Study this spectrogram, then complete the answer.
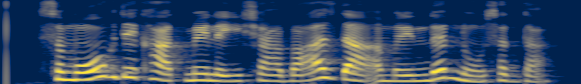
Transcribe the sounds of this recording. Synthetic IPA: səmoːɡd̪eːkʰaːt̪mẽːləiːʃaːɦbaːzd̪aːʔə̰mɾɪ̃nd̪əɾnũːsəd̪ːa̰ː

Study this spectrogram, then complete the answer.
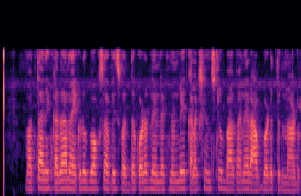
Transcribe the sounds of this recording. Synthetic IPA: mɔt̪ːaːniikɐd̪aːnaːjɐkuɽubaːksaːpʰiːsʋɐd̪ːɐkuːɽaːnenːɐʈinuɳɖeːkɐlɐkʂɐnsnubaːɡaːne̞ːɾaːpɐbɐɽut̪unːaːɽu

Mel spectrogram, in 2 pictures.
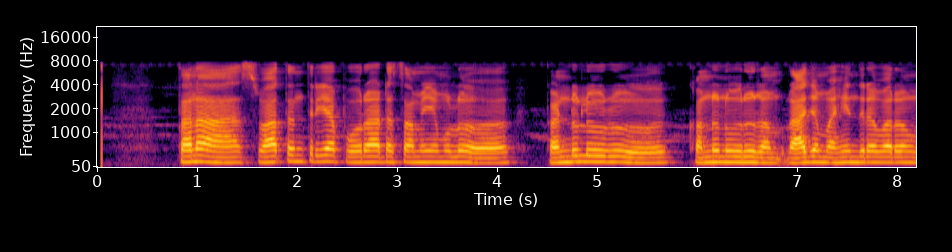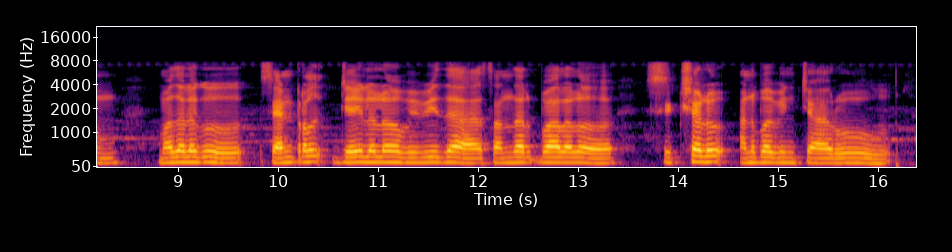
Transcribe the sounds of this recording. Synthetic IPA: t̪ɐnɐsʋaːt̪ɐnt̪ɾijɐpɔːɾaːʈɐsɐmɐjɐmloː | kɐɳɖuluːɾukɐɳɖuluːɾuɾaːd͡ʒɐmɐɦeːnd̪ɾɐʋɐɾɐmː | ɔd̪ɐlɐkuseɳʈɾɐld͡ʒɐjlɐlo̞ːʋiʋid̪ʱɐsɐnd̪ɐɾbʱaːlɐlo̞ː | ʃikʂɐluɐnubʱɐʋiɲt͡ʃaːɾu

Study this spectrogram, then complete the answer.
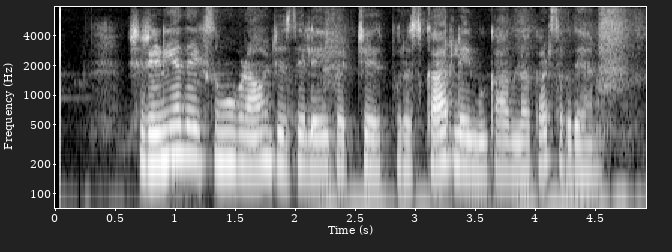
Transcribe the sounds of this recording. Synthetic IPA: ʃɾeːɽ̃ijãd̪aeːksɐmubɐɽ̃aːod͡ʒɪs̬d̪eləibɐtːʃepʊɾəskaːɾləimʊkaːblakɐɾsɐkd̪eɦə̃n

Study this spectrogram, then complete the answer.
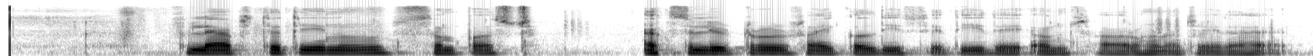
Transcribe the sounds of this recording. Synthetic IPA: fʰlɛːpst̪ʰɪt̪iːnũːsəmpəsʈ | ɛksliːʈəɾsaːikəld̪iːst̪ʰɪt̪iːd̪eːʔənʊsaːɾɦoːɽ̃a̰ːt͡ʃa̰ːiːd̪aːɦɛ̰ː

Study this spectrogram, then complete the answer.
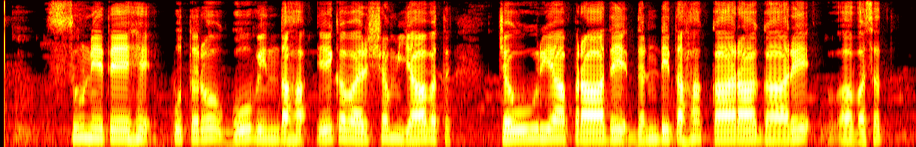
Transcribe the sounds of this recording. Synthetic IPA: sunet̪eːɦeput̪ɾoːɡoːʋind̪ɐɦɐ̆eːkɐʋɐɾʂɐmjaːʋɐt̪ | t͡ʃɐwɾjaːpɾaːd̪eːd̪ɐɳɖit̪ɐɦɐ̆kaːɾaːɡaːɾeːʋɐʋɐsɐt̪̚

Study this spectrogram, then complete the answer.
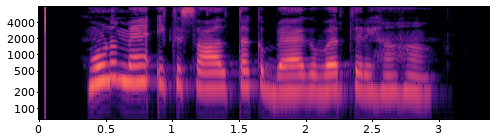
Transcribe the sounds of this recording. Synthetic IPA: hʊɳmɛ̃ːʔɪksaːlt̪əkbɛːɡʋəɾt̪ɾəɦãːɦãː

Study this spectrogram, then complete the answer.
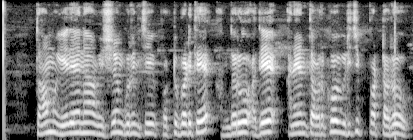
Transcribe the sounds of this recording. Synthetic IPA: t̪aːmue̞ːd̪ɐjnaːʋiʂɐjɐmɡuɾiɲt͡ʃipɐʈːubɐɽit̪e̞ːɐnd̪ɐɾuːɐd̪e̞ːɐnent̪ɐʋɐɾɐkuʋiɽit͡ʃipɐʈːaɾu

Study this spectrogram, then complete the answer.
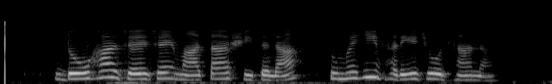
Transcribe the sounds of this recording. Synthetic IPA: d̪oːɦaːd͡ʑəjd͡ʑɐjmaːt̪aːɕiːt̪laː | t̪uməɦiːd̪ʱɐɾeːd͡ʑoːd̪ʱjaːna

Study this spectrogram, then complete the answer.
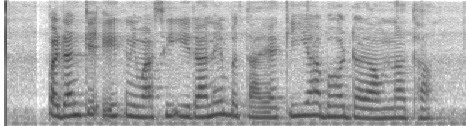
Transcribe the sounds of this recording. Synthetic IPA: pɐɖə̃ŋɡkeʔeːknɪʋaːsiiːɾaːnebɐt̪aːjakijɐɦbɐɦʊt̪̚ɖɐɽaːʊnat̪ʰaː

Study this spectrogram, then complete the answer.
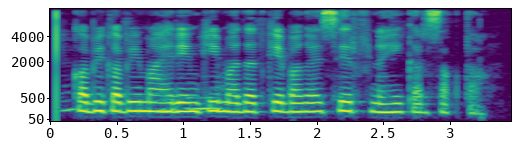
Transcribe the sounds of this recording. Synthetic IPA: kɐbʱikɐbʱimaːɦɪɾiːnkimɐd̪əd̪kebɐɣɛːɾsɪɾfnɐɦĩkɐɾsɐkt̪aː

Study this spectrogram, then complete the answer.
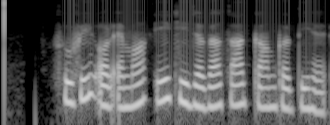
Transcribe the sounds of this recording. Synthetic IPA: suːfiɔːɾɛ̰ːmaeːkɦid͡ʒɐɡasaːt̪̚ʰkaːmkɐɾt̪iɦɛː

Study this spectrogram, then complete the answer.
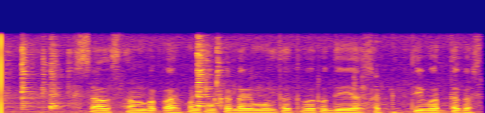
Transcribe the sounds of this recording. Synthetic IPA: salst̪ambəkajkũnt͡ɕənkəɾɳaɾiːmult̪at̪ʋəɾud̪ejasəkt̪iːʋəɾd̪ʱəkəs

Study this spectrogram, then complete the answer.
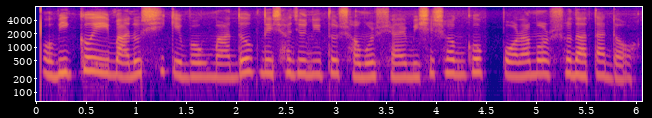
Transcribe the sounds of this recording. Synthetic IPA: obʱiɡːoejmanoʃikeboŋmad̪okneʃad͡ʑonit̪oʃɔmoʃːaebiʃeʃɔɡːopɔɾamoɾʃod̪ʱat̪aɖɔ

